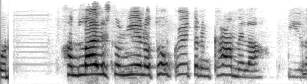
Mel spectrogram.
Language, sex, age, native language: Icelandic, male, 11, Icelandic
